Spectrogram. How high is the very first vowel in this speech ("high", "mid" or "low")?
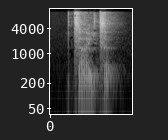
low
